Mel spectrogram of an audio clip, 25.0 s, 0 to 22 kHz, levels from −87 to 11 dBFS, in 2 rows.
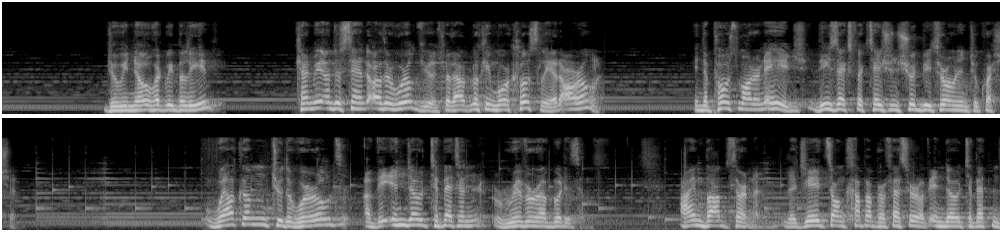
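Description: Nothing in the audio stood out as a technical problem on listening.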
